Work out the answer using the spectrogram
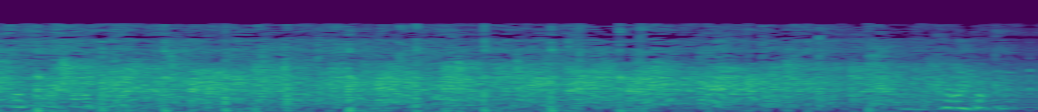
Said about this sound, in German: Ich möchte einfach den lieben Gästen sagen, die übrigens freue ich mich, dass wir so viele Gäste heute Morgen haben. Da können wir auch mal klatschen.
